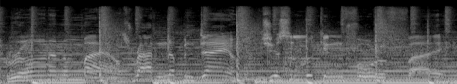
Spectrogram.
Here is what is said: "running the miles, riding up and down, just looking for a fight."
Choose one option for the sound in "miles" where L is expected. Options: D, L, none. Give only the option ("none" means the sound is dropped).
L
